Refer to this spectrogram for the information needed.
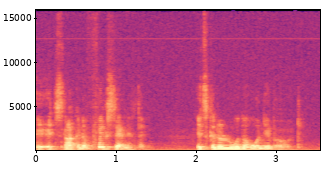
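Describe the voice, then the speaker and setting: A man with a Chinese accent, high-pitched, with ordinary pitch variation and a dark, mellow tone. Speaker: political candidate. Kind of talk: interview. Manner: halting, with frequent repetitions.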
